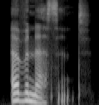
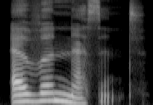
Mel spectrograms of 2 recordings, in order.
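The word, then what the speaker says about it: evanescent: Say it with me now. Evanesscent. Evanccent. The main stress is on that third syllable ness. Evanesscent.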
